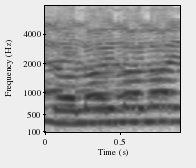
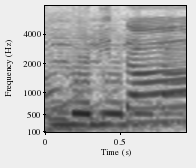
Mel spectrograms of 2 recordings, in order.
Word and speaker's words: ললিতা: বলে লালাই লালাই ললয় ললয় লালাই লালাই ললিতা। মাসি ওটা লালাই লালাইও নয় তাহলে? আর ললয় ললয়ও নয়, বলো ললিতা। লো লো লো লো। বলো ললিতা, ভালো করে উচ্চারণ করো।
